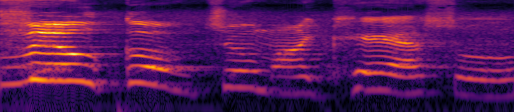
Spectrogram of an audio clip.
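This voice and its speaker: The speaker puts on a high-pitched character voice. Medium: read story. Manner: proud, grandiose, cackling.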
